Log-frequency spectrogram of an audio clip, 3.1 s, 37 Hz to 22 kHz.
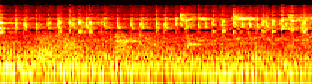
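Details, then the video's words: Swiftlet lure call used to attract swiftlets: dense rapid chirping and twittering, high-pitched and repeated in quick pulses, layered chirps continuing throughout with a low background hiss. "suara walet terbaik 20kg"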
